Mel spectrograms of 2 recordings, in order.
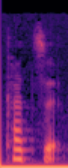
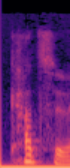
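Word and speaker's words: Katsu (活): And the pronunciation, once again, is? – Katsu. – Katsu, and it mm-hmm.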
